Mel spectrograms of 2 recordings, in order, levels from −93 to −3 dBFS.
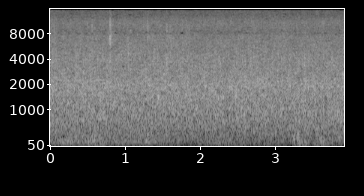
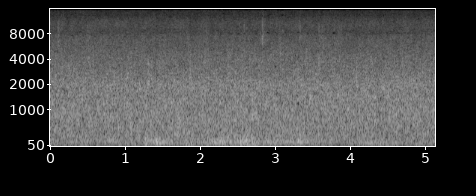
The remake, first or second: first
